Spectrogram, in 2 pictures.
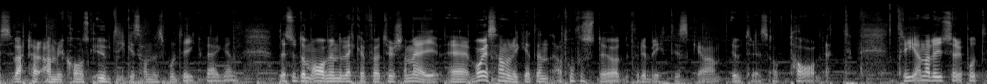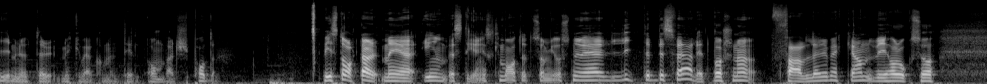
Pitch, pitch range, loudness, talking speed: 145 Hz, 120-180 Hz, -23 LUFS, 150 wpm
